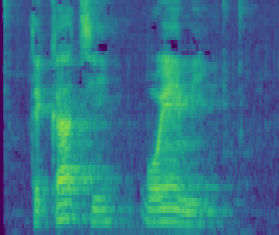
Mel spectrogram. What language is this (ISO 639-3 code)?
cpy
